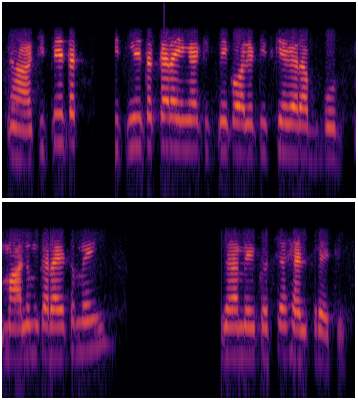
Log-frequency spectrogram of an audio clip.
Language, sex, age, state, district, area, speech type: Urdu, female, 18-30, Telangana, Hyderabad, urban, conversation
